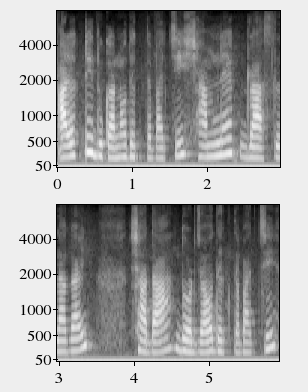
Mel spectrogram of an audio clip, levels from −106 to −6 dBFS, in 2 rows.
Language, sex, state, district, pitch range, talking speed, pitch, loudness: Bengali, female, Assam, Hailakandi, 195-245 Hz, 110 wpm, 210 Hz, -21 LUFS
